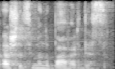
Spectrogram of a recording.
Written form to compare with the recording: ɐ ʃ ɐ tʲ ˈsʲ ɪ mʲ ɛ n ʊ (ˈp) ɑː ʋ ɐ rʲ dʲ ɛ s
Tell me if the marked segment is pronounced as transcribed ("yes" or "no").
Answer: yes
